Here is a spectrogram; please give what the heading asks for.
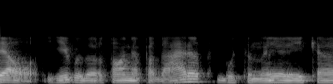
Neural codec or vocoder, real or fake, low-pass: none; real; 3.6 kHz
